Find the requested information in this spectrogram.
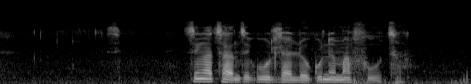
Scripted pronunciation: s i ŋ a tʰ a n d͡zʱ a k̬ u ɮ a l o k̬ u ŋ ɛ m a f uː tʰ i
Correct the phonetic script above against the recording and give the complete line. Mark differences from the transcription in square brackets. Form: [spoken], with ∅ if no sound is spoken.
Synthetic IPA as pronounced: s i ŋ a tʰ a n d͡zʱ [i] k̬ u ɮ a l o k̬ u [n] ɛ m a f uː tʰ [a]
